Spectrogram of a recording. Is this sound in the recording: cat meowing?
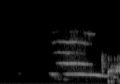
yes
